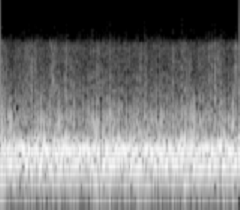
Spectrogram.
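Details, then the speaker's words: Patent ductus arteriosus: a steady, continuous, machinery-like low rumbling murmur without pauses at the left upper sternal border. "Patent ductus arteriosis."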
